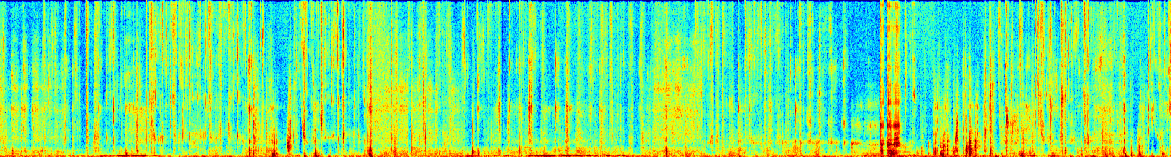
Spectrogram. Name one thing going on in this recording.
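A young man chews food with wet, smacking sounds close to a microphone.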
